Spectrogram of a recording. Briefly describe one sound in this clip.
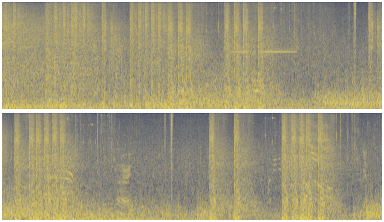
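A pistol fires shots in quick bursts.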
